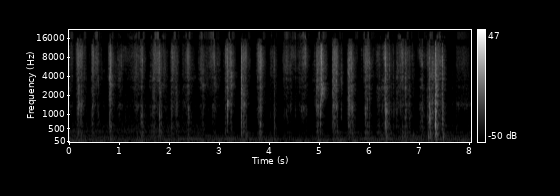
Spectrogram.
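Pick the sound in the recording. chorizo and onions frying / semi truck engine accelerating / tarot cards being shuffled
tarot cards being shuffled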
